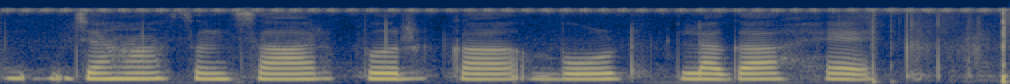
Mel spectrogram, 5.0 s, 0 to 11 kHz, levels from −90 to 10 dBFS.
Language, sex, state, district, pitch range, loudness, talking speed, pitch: Hindi, female, Madhya Pradesh, Katni, 215-225 Hz, -21 LUFS, 70 wpm, 220 Hz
